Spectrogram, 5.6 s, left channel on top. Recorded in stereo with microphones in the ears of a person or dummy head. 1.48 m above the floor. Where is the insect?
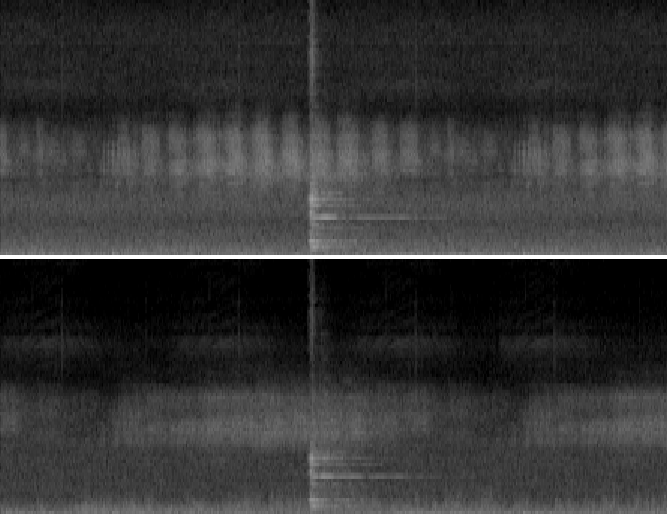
35° left (ahead or behind), 1.2 m.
